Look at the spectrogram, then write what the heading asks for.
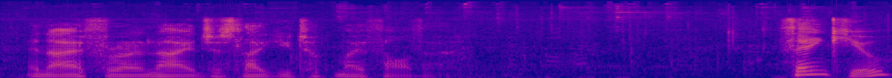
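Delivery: low and utterly cold. Voicing a character who has just carved out an eye: emotionless, flat delivery. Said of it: "with almost no emotion in his face goes".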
